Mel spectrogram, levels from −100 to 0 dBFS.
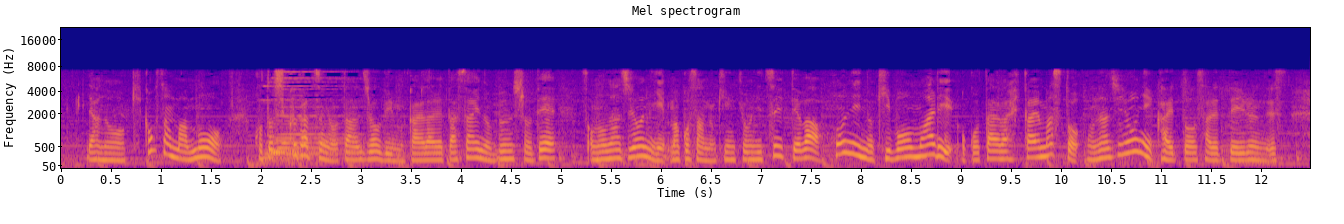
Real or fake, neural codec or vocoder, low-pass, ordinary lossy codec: real; none; 7.2 kHz; none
